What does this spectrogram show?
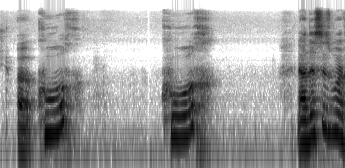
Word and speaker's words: court: And then you could say court. Court. Now this is where French is a little different than English. Just know that we don't pronounce all consonants at the end.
